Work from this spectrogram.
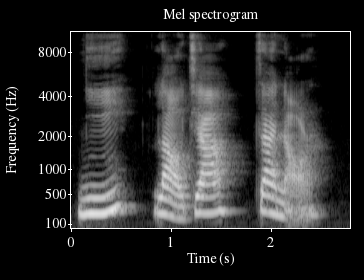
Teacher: it's technically 哪 plus r, and then we've merged it into 哪儿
